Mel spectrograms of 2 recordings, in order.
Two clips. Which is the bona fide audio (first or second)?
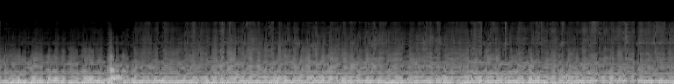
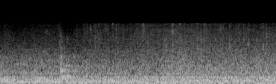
second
